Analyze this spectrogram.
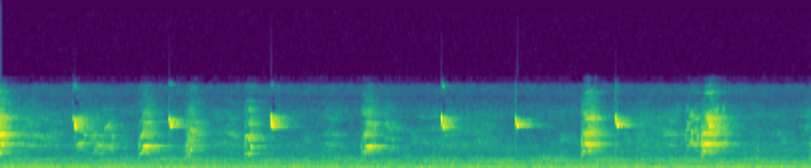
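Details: Saffron finch song made of crisp, high chirped notes, each a quick downward flick, repeated roughly every half second to a second in a loose, lively series against faint natural background hiss.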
